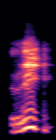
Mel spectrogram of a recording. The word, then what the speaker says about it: ঋক: ধরুন ঋক, ঋগ্বেদ যে আমরা বলি ঋক, হ্যাঁ? এই ঋক বলে ক এর নিচে একটা হসন্ত দেই। উচ্চারণটা কিরকম করি? ঋক। যে ঋক ক কিন্তু পুরো উচ্চারিত হয়নি।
